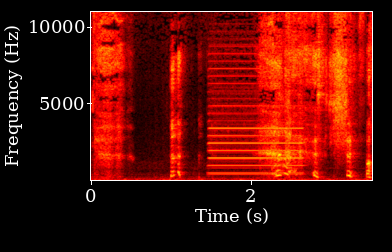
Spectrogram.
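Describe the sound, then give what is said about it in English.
A car horn blares in a sustained, steady, loud honk, sounded while speeding to catch up to a car ahead on an interstate, while people talk and laugh over and around it. “You get two good honks in”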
